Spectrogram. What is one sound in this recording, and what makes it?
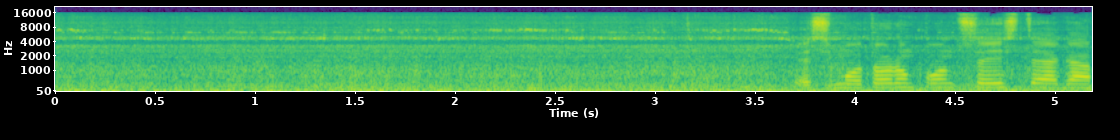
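Wind roars and buffets loudly against a moving motorcycle.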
